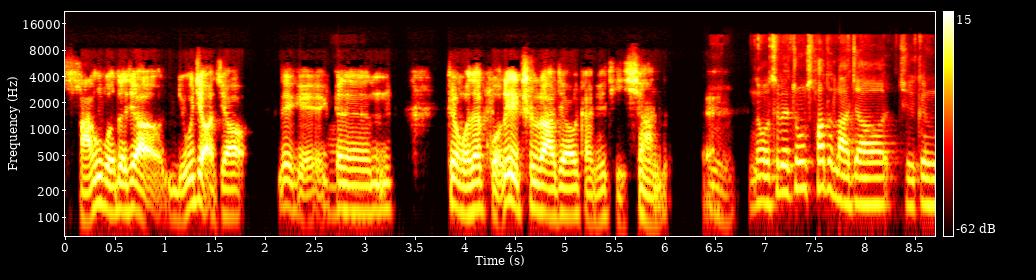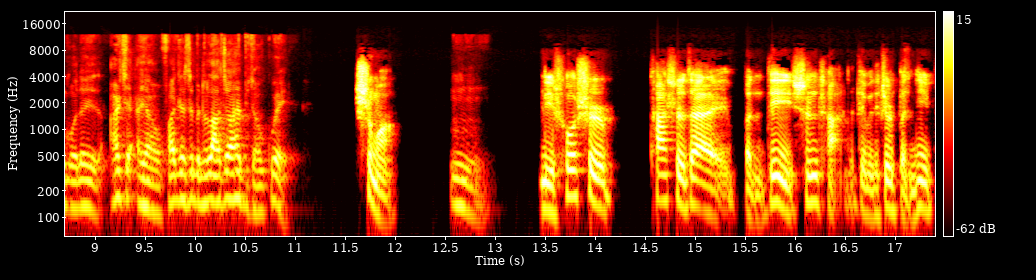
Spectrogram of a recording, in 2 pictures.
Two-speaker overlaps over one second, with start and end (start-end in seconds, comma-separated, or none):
none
